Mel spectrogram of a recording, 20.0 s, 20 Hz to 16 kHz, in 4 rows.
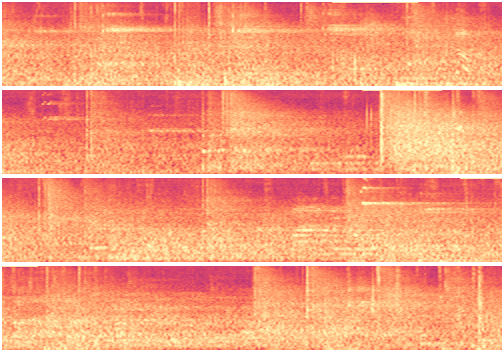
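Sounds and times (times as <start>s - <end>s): background chatter: 10.1s - 18.0s.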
